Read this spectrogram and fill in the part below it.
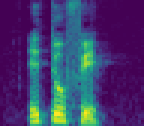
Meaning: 1. to stuff (a pillow, food) 2. to upholster 3. to fill out 4. to pad out; to flesh out (give something more substance) 5. to fill out (to get plumper)
- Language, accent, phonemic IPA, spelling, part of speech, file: French, France, /e.tɔ.fe/, étoffer, verb, LL-Q150 (fra)-étoffer.wav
